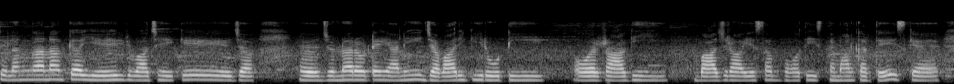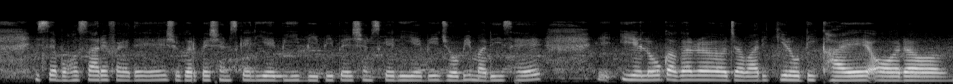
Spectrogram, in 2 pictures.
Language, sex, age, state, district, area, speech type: Urdu, female, 18-30, Telangana, Hyderabad, urban, spontaneous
